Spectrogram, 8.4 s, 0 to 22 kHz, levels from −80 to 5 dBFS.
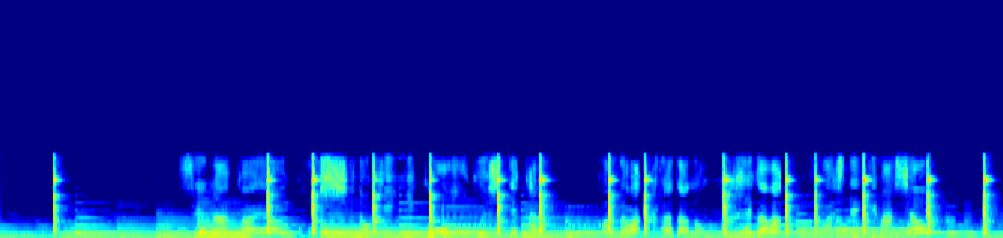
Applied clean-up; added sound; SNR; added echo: none; Hammer; 1 dB; none.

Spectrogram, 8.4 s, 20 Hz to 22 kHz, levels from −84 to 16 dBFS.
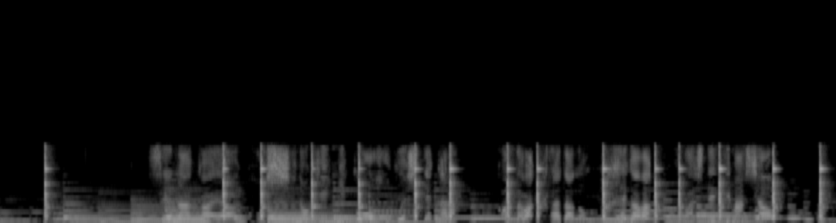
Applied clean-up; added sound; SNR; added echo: classical method spectral subtraction.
